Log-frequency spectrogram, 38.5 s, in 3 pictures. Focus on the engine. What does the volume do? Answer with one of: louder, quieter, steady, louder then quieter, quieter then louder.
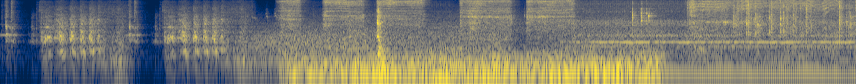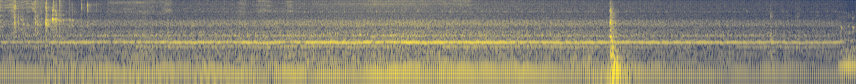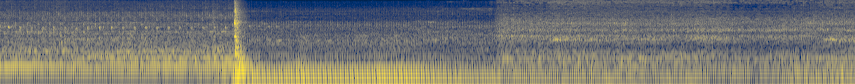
louder then quieter.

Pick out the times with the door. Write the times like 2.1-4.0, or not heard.
5.0-6.0, 21.4-22.4, 28.6-29.6.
